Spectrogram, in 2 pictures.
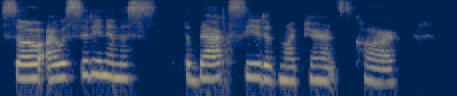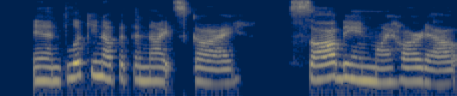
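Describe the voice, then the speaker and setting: In an American accent, a woman of medium pitch speaks at a very slow pace. Her intonation stays fairly even against a quiet background. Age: 70s. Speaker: spiritual speaker. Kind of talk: personal testimony talk. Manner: halting, many fillers.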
